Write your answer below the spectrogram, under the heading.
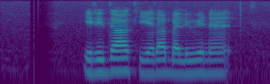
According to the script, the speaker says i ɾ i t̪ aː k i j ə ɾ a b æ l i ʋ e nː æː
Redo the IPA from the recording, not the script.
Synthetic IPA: i ɾ i d̪ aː k i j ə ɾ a b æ l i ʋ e n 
